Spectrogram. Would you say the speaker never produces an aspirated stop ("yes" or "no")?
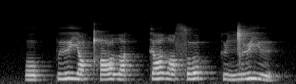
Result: no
